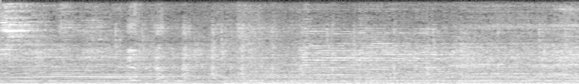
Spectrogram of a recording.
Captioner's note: more laughter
